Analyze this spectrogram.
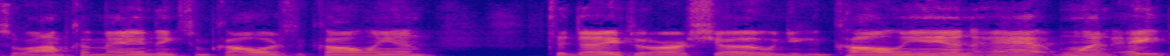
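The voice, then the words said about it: Country accent. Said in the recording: “I'm the only one here with the country accent”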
